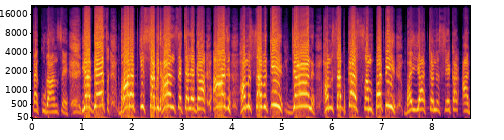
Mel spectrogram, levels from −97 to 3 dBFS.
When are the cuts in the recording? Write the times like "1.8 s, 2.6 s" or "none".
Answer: 3.5 s, 5.1 s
